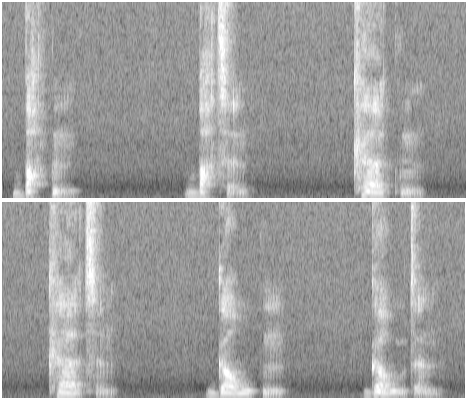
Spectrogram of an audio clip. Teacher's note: the sound is released nasally meaning that you keep your tongue against the alveolar ridge after that and and then release the sound through the nose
